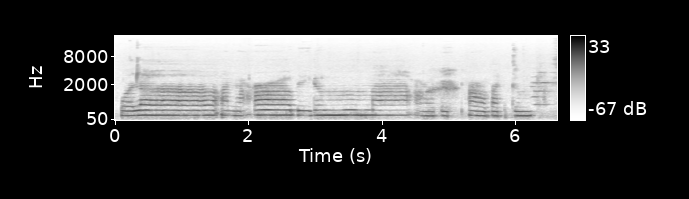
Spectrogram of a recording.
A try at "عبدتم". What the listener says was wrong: Make the shad on the ta a bit clear. عبدتم.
